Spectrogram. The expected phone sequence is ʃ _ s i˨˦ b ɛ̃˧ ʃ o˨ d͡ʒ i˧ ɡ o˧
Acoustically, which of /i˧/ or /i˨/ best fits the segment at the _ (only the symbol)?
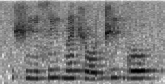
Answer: i˨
